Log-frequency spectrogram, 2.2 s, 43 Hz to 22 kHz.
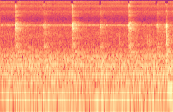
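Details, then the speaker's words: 1951 Chevrolet Styleline Deluxe after rewiring and conversion to 12 volts with new bulbs, signals and hazards on; soft steady flasher clicking about twice a second, cycling normally. "you can hear that flasher going which is actually nice to have again"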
